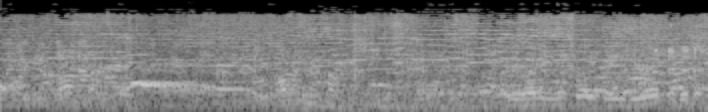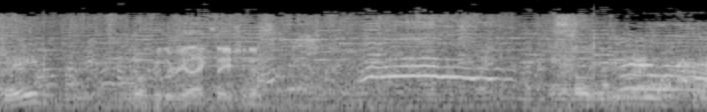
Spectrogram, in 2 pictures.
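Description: A crowd of men and women chatters outdoors nearby.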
